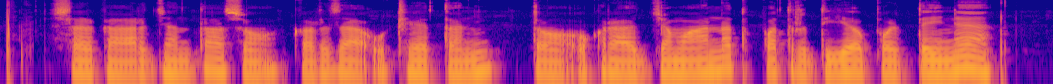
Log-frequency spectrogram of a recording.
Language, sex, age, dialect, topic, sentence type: Maithili, male, 18-24, Bajjika, banking, statement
